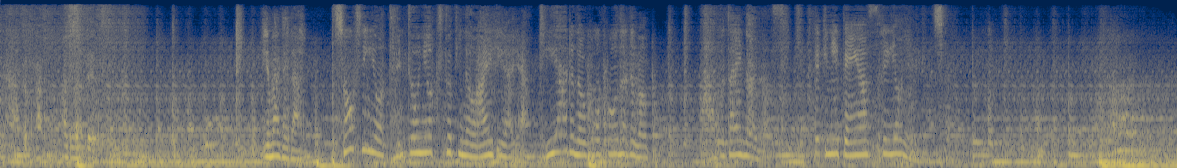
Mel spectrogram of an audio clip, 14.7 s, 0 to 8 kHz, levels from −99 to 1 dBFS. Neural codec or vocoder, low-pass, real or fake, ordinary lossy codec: codec, 16 kHz, 1.1 kbps, Voila-Tokenizer; 7.2 kHz; fake; MP3, 48 kbps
